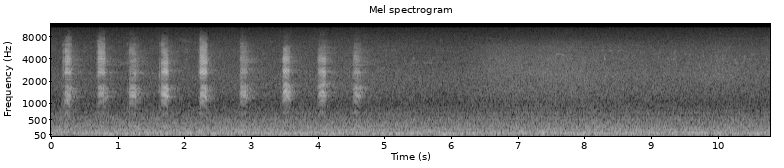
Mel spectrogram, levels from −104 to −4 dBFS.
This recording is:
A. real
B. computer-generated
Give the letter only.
A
